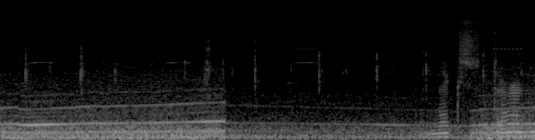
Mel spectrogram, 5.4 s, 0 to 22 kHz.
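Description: A McLaren 600LT on a race track accelerates at full throttle, its engine note rising steadily and loud, then dropping at a gear shift before climbing again, with a voice speaking briefly over it.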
